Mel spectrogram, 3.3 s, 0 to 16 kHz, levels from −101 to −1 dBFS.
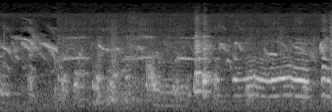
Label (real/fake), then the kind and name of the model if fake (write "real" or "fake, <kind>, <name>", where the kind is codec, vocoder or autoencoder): fake, vocoder, BigVGAN v2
